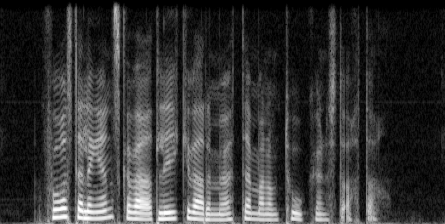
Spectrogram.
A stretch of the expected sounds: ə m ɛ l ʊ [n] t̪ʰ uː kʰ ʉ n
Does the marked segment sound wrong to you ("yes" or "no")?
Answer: yes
